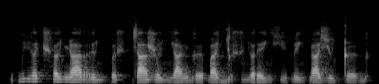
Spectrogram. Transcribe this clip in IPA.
ɓ i ɐ̯ t͡ʃʰ œ ʎ ɳ a r ø ʎ ɓ œ ʃ c a ʐ ø ʎ a ɳ ɡ ø ɓ a ɟ o ʃ ʎ œ ɾ e ʎ ç i ɓ e ʎ ɠ a ʑ œ ʎ ʈ ø ɡ

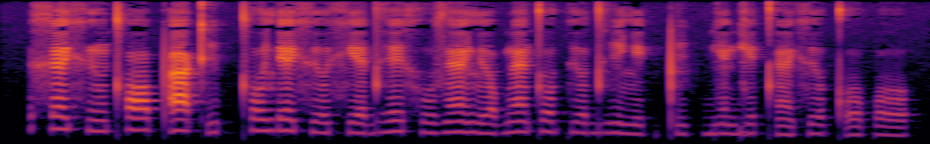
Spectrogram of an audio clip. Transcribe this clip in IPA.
x ɛ˦ xʲ ũ˨ tʰ ɔ˦ pʼ a˦ kʼ i˨ p tʰ o˦ lʲ ɾ ɛ˦ xʲ o˨ xʲ ɛ˨ dʱ e˦ x u˨ z ɛ̃˦ lʲ ɔ˨ b ɛ̃˦ t̪ o˦ kʲ o˦ dʱ i˦˨ lʲ e˨ k pʼ i˨ k ɡʲ ɛ̃˦ ɡʲ e˦ t̪ʰ ɛ̃˨ xʲ o˦ kʼ o˨ p o˨

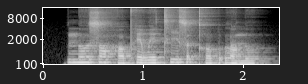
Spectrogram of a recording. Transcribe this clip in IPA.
n o˦ ʊ̯ sʰ ɔ˦ h ɔ˨ pʰ e˦˨ w e˦ tʰ i˦ sʰ ʊ˦ ʔ kʰ o˨ p ʊ˦ ʔ l ɔ˨ n u˨

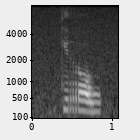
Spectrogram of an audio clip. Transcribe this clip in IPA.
kʲ e r ɔ w

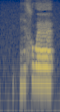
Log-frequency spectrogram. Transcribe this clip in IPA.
ʔ i˨˦ s w ɛ˦

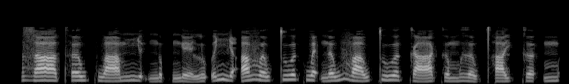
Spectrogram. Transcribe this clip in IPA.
z aː˧ t̪ʰ ə˧ w k w aː˨˦ m ɲ ə̰˧˨ j ŋ ə˨˩ p̚ ŋ e˧˩ l ṵ˧˥ ə̯ ɲ a̰ː˧˥ v ə˧ w t̪ u˧ ə̯ k w ɛ̰˧˨ n ə˨˦ w v a˨˦ w t̪ u˧ ə̯ k aː˨˦ k ə˨˦ m ɣ ə˧˩ w t̪ʰ a˧ j k ə̰˧˥ m

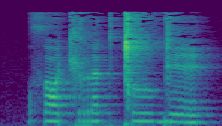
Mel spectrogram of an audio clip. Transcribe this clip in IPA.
θ ɒː t͡ʃ r æ k ǀ uː ɡ e

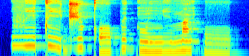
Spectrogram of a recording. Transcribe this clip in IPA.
v i˦ t i˦˨ d͡ʒ ʊ˦ kʼ o˨ p ɪ˦ k ũ˨ ɲ i˨ m ã˦ k͡p uː˨

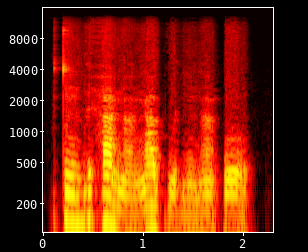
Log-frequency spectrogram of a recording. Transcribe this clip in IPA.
t ũ˦ b ɪ˦ h a˦˨ ŋ ã˨ ŋ a˦ kʷ e˨ ɡ ũ˨ ɡ ã˦˨ k͡p o˦˨

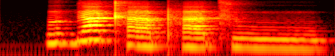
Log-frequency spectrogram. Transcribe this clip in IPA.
ʊ˦ ɡ a˦ kʰ a˨ pʰ a˨ t͡s uː˨

